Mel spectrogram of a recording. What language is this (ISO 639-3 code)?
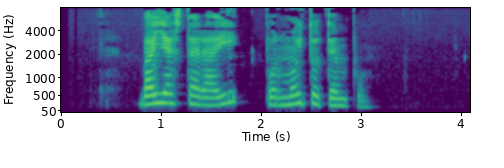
glg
